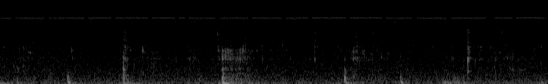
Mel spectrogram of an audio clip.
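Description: Paddling an Itiwit x500 inflatable kayak: short splashes and knocks of the paddle blades dipping into the water, about seven strokes at a steady paddling rhythm, over a faint steady wash of water.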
